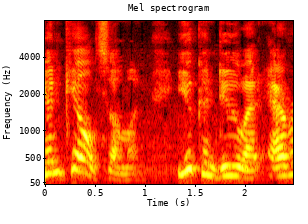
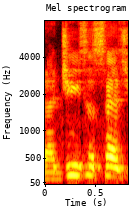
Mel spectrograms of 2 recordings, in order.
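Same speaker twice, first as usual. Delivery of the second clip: normal talking voice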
